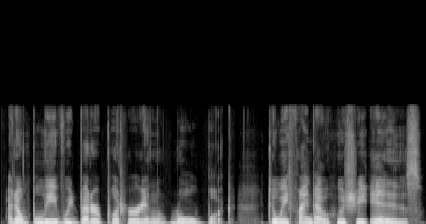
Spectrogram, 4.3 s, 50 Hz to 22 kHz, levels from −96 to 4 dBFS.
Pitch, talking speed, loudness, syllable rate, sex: 180 Hz, 255 wpm, -18 LUFS, 5.5 syllables/s, female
